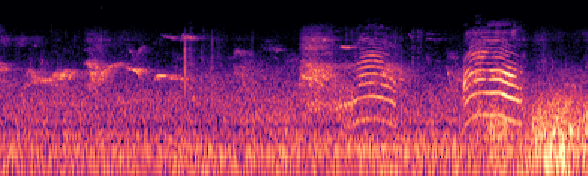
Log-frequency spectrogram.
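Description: A video game cat meows a few times in a quiet scene, with soft bird chirps in the background and a louder, drawn-out meow at the end.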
